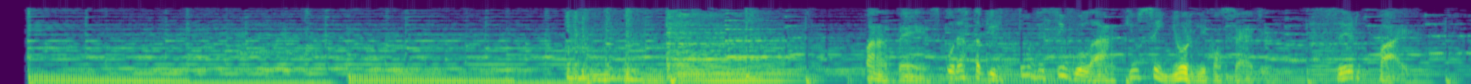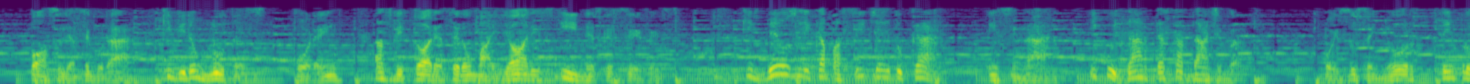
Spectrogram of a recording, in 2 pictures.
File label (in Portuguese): A QUEM SE TORNOU PAI, Telemensagens Gospel masc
